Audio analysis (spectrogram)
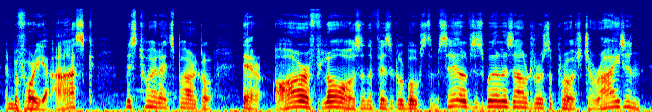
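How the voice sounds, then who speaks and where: A man's voice: fairly high pitch, animated, a little fast, a bit bright, voice pushed up. A man voicing a grave, earnest young filly pony who explains things precisely and wordily in a storybook reading. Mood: exasperated, explaining. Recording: clear background noise.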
